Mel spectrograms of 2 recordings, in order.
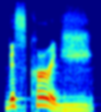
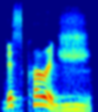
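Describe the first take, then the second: Both takes have the same delivery.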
